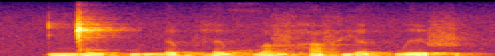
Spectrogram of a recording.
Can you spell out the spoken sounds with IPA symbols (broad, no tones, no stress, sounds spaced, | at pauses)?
ŋ͡ǀ o kʷ e ŋ ɛ bʱ ɛ xʷ a v h a f j ɛ kʷ e f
